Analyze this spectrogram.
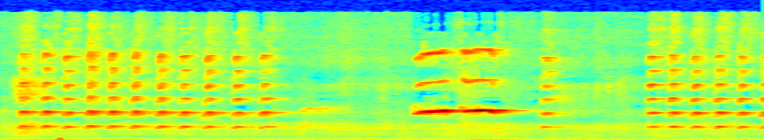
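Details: Oriental magpie-robin (konin) lure recording meant to prompt singing at night: rapid high chirps repeated several times a second, broken by a brief louder whistled phrase midway, then the chirp series resumes.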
